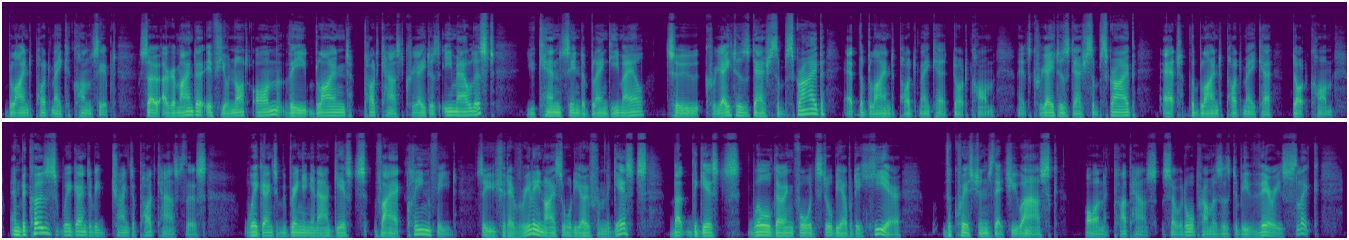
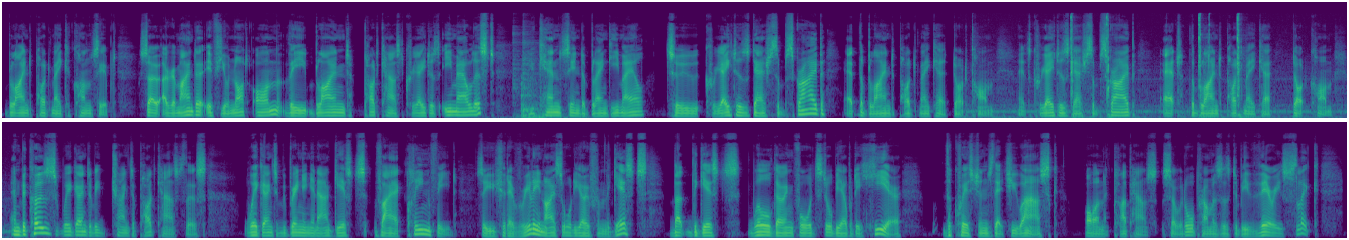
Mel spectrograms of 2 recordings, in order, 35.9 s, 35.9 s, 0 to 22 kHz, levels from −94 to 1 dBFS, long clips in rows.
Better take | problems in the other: first | door banging; noticeable; at 7 s; peak 10 dB below the speech // keyboard typing; loud; from 13 to 17 s; peak 1 dB above the speech

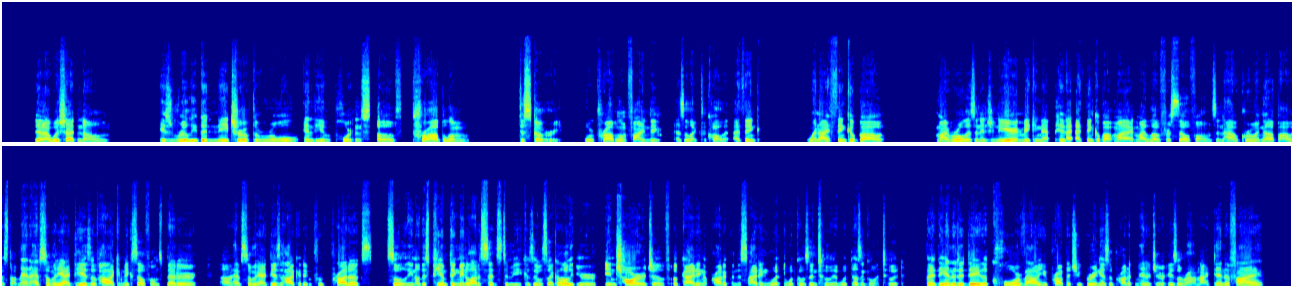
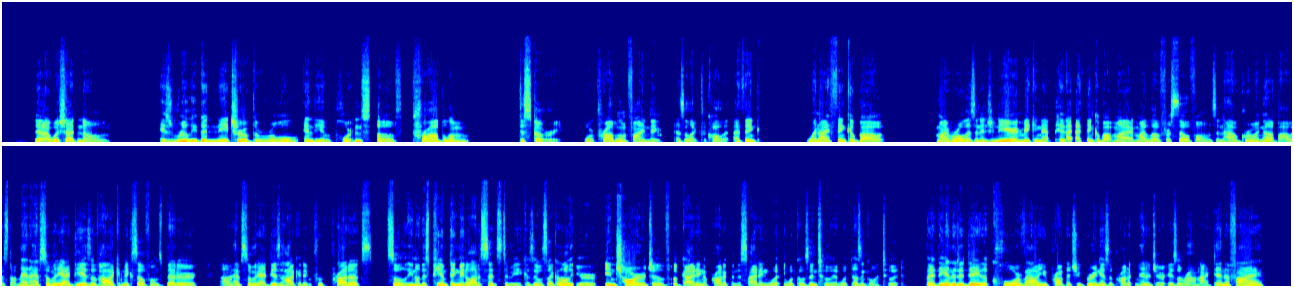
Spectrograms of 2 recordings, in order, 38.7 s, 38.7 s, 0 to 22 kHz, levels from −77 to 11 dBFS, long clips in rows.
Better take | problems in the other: second | thin; very; fading below 350 Hz

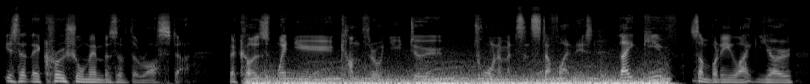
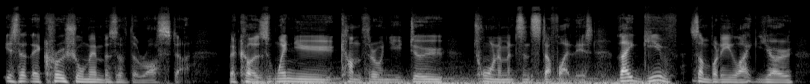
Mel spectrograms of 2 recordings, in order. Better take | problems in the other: second | low rumble; loud; from 2.5 to 6.5 s; 3 dB below the speech; faint in the second

